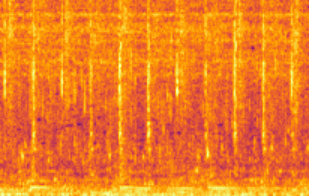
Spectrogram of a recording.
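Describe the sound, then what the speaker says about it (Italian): Water from a pot of boiled pasta pours down into a kitchen sink in an Italian children's cartoon, a steady continuous splashing gush lasting about two seconds with no talk over it. "Adesso scolo la pasta nel lavandino"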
